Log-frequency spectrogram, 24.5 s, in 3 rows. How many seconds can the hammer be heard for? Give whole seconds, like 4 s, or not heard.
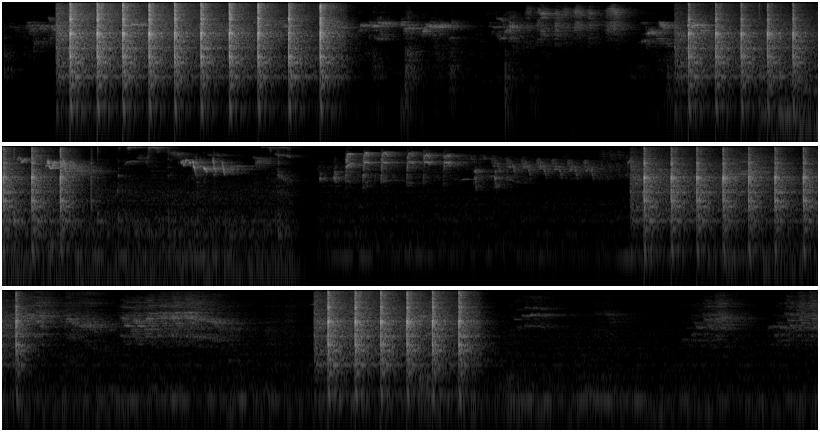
9 s.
